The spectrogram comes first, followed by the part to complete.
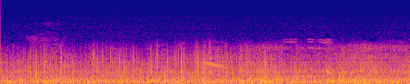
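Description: Wind buffeting a phone's microphone in a steady low rumble, with people's voices faintly mixed in.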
